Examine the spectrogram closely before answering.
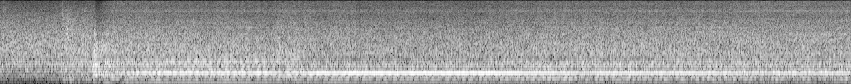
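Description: A hydraulic press starts up and hums steadily as it closes.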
